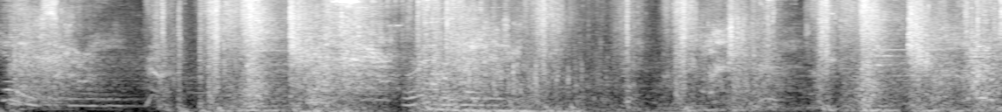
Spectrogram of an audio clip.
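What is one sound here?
Magic spells crackle and blast in a fast, chaotic fight.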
